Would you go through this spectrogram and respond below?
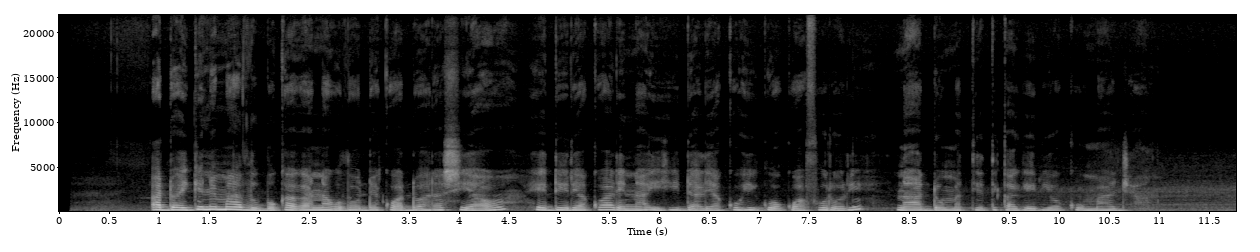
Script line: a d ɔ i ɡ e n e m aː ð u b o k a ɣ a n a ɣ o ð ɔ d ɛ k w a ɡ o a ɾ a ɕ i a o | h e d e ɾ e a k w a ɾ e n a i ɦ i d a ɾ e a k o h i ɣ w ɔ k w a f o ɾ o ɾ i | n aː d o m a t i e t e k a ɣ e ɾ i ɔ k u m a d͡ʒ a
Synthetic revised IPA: a d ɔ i ɡ e n e m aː ð u b o k a ɣ a n a ɣ o ð ɔ d ɛ k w a d o a ɾ a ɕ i a ɔ | h e d e ɾ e a k w a ɾ e n a i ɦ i d a ɾ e a k o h i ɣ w ɔ k w a f o ɾ o ɾ i | n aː d o m a t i e t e k a ɣ e ɾ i ɔ k u m a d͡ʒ a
